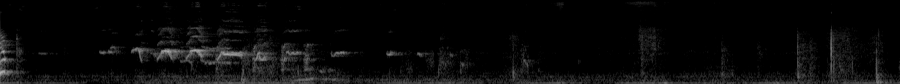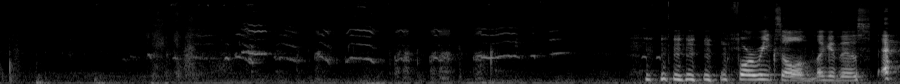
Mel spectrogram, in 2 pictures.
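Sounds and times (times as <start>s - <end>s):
puppies whining: 0.0s - 6.5s, 9.2s - 16.1s.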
